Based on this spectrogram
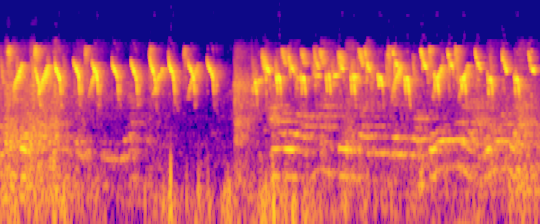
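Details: Bar-winged Prinia, young bird, singing gacor for morning playback so others answer: steady rows of high rising and falling chirps with a brief break near the middle, and faint lower tones behind.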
